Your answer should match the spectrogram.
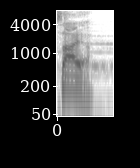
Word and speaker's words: Sia: It's Sia. It's not Sia. I'm an idiot. – Is it? How you spell it? – I got to figure this out before the Grammys on Sunday, guys. It's Sia. I've always read her name wrong. – How do you spell it? – S-I-A.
